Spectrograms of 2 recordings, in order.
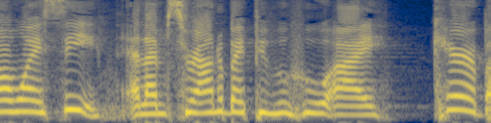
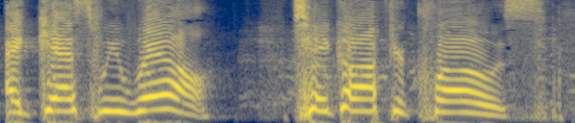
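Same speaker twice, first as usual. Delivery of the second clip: loud, slow, grudging order; mock hateful resignation; 3 semitones higher, 6 dB louder, much slower than usual. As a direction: order it loudly, dragging the words out with resentment. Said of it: "there's just this hatred between you".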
